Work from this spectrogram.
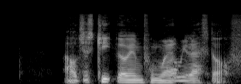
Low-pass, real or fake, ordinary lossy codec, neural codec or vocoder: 10.8 kHz; fake; none; codec, 44.1 kHz, 1.7 kbps, Pupu-Codec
